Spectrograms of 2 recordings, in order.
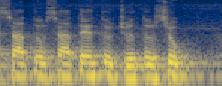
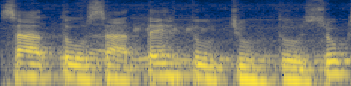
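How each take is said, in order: First: It is said faster than normal. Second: It is said at normal speed.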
